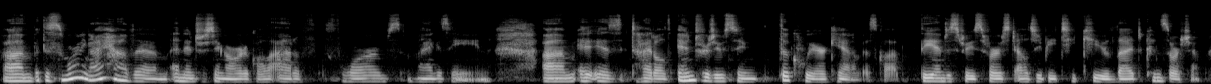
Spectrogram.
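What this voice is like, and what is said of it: Rough, less than smooth voice. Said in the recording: “I'm a little less than smooth this morning... my voice is still fighting off a little bit of that cold”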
